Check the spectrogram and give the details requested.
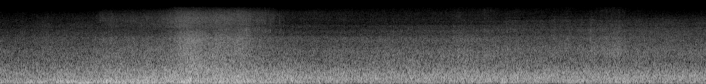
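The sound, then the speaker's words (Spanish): Steady ocean surf rolls and washes continuously, a broad rushing roar with a brief swell of a breaking wave early on, mixed with some wind buffeting; no one speaks. “Y ahora sí, mientras escuchas de fondo las olas del mar.”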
